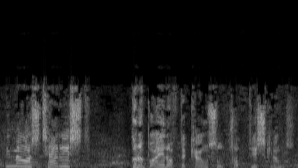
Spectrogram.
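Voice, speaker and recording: An actor playing a chatty, excitable small-time chancer in a radio drama, with a Liverpool accent and a rambling, matey manner. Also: male voice, extremely high pitch, normal speed. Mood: chatty, scheming. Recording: busy outdoor crowd and traffic behind. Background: street crowd, vehicles.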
